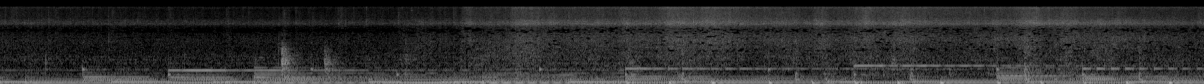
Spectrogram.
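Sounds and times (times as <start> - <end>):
background music with bass: 0.0 - 12.0
food sizzling in a pan: 0.0 - 12.0
wooden spatula stirring: 4.0 - 12.0.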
